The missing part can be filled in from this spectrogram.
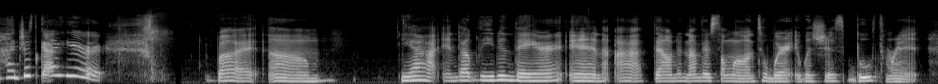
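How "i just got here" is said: much higher, startled voice. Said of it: "It's just like".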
